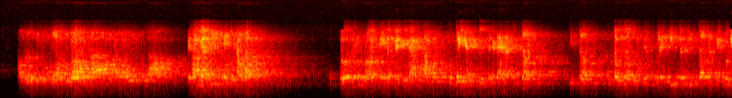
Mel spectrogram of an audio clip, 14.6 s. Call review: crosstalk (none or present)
present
